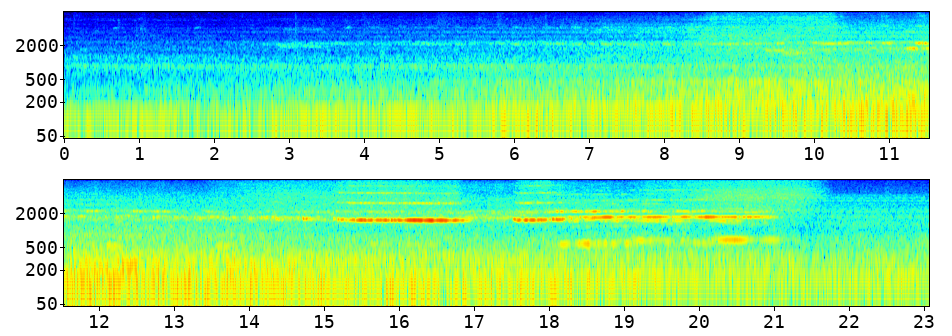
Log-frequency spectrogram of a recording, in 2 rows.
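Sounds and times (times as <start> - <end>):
train rumble: 0.0 - 23.0
high-pitched wheel squeal: 6.0 - 21.4.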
